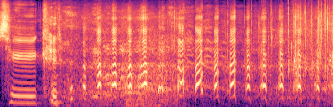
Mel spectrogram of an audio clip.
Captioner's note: laughter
